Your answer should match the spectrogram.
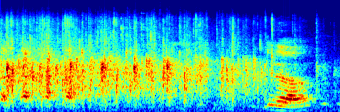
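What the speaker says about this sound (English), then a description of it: "Give a round of applause." An audience claps in a sustained burst of applause at an outdoor food festival at Sandringham, dense and steady throughout, with a voice rising near the end.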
